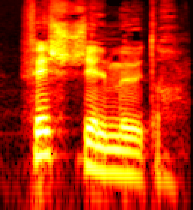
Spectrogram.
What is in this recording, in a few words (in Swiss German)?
"feschstellmueter", alsace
